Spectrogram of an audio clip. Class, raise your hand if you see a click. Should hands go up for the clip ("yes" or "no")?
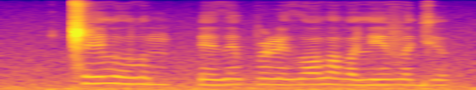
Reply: yes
